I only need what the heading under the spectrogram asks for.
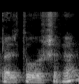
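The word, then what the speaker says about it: परितोष: Tena raja paritosha. The sh is the only one which we have to pay attention, which is cerebral sh.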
